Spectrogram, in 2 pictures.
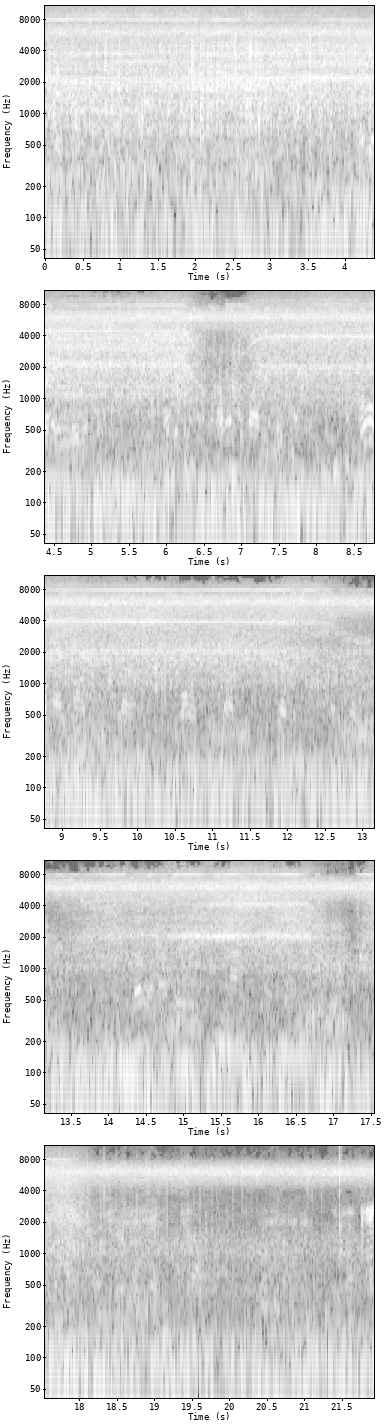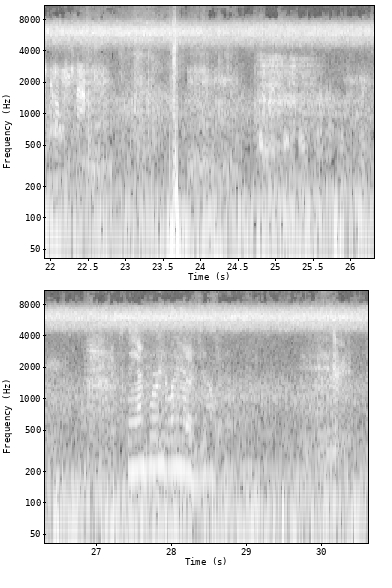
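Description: Steady high-pitched chirring of an insect chorus, with faint murmuring voices and one sharp click about two-thirds of the way through.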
